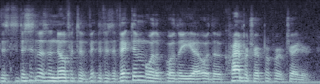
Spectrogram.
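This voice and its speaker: Audible room echo surrounds a man's medium-pitched voice. His tone is bright and sharp, with ordinary pitch variation. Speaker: podcast co-host. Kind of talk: casual chat. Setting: live-streamed podcast. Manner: fast; halting.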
